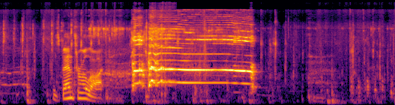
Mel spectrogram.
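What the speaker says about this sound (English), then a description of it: "Whew, the roosters are so loud." A rooster lets out a loud, sustained crow nearby, preceded by a shorter call and followed by scattered softer farmyard noises.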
